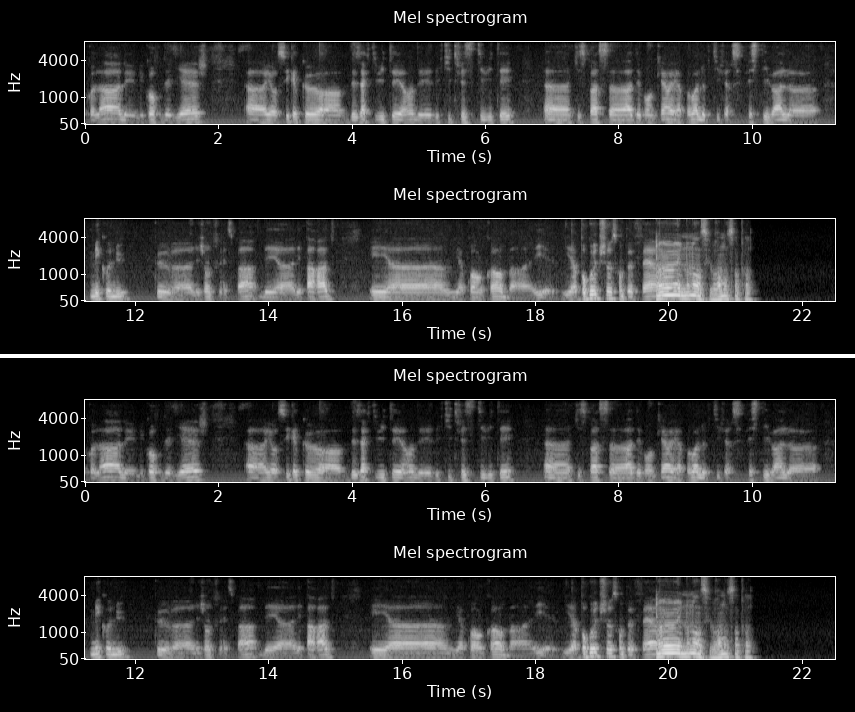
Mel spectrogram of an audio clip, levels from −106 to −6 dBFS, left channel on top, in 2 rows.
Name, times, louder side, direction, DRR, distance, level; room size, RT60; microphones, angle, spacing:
voice 1, 0.1-1.8 2.4-6.4 6.9-9.3 9.6-11.0 11.3-11.9 12.3-13.2 13.5-14.9 15.5-20.1, left 2 dB, 85° left, 0.7 m, -35 dB
voice 2, 19.8-21.2, equal, 25° left, 0.7 m, -25 dB
2.7 x 2.1 x 3.5 m
head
